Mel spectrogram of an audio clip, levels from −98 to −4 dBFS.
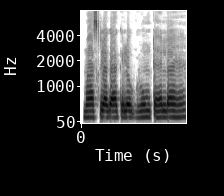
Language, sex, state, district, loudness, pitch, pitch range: Hindi, female, Uttar Pradesh, Gorakhpur, -12 LUFS, 165 Hz, 165-170 Hz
